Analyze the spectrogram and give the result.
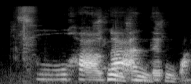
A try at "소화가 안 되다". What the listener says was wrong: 소화. 북한 수, 소. 오오오.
